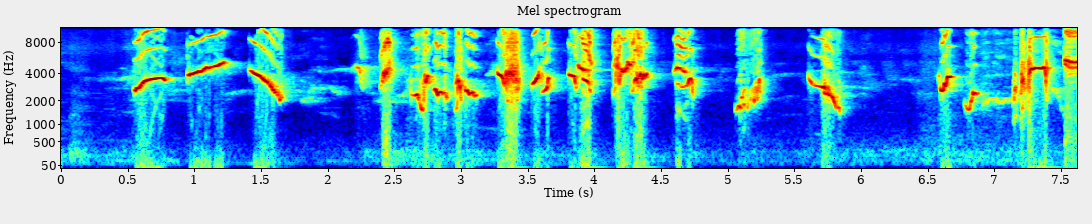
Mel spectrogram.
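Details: Oriental magpie-robin (kacer) singing in the aggressive 'tarung' fighting style to bait other males: clear downslurred whistles, then a busy stretch of harsh chattering notes mixed with short whistles.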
